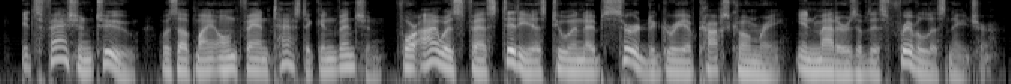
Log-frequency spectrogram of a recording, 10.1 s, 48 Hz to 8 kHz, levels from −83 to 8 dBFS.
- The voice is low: Yes, low, 110 Hz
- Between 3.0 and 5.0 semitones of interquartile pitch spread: No, wide, 5.4 semitones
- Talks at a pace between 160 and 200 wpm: No, average, 150 wpm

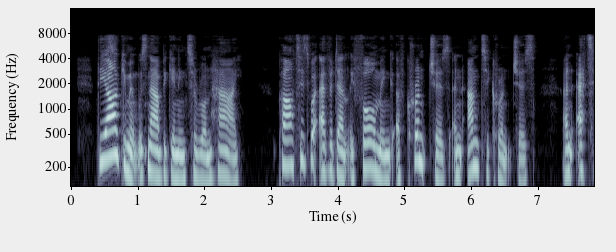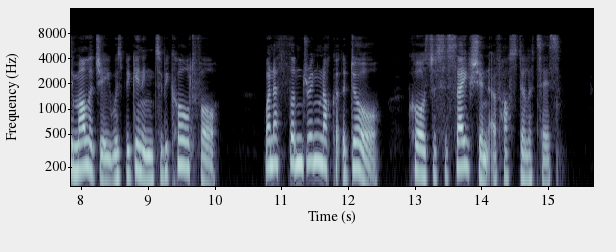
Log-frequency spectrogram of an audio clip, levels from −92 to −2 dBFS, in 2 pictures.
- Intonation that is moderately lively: No, wide, 6.0 semitones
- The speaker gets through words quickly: No, average, 140 wpm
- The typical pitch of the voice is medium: Yes, medium, 160 Hz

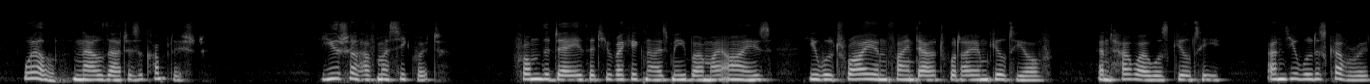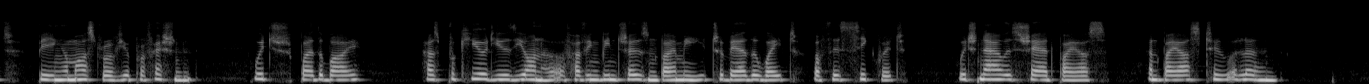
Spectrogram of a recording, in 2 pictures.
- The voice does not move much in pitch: Yes, narrow, 1.6 semitones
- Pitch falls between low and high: No, high, 215 Hz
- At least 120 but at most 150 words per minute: No, average, 175 wpm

